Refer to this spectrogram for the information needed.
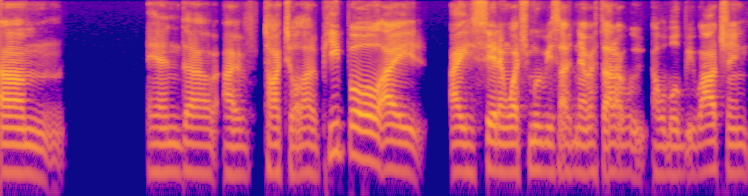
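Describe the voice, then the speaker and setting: A man of medium pitch with a Spanish accent and ordinary pitch variation, dry and close with no echo over a quiet background. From Mexico, Tijuana. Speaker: animation creator and director. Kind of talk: panel presentation. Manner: fast when excited; halting, many fillers and restarts.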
